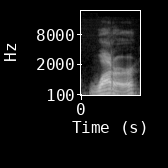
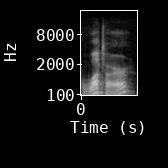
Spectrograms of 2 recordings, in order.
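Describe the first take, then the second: First: It is said with an American accent. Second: It is said with a non-American accent. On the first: "American because I pronounce the word water" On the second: "not water"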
